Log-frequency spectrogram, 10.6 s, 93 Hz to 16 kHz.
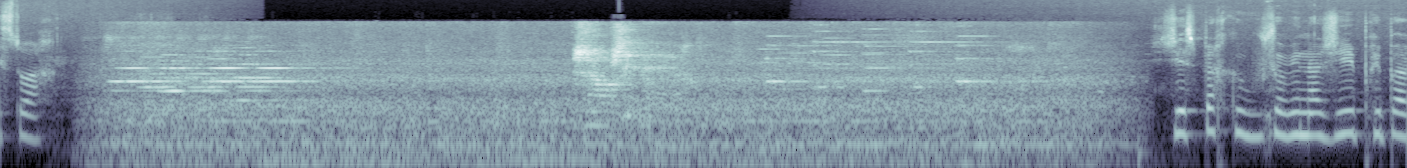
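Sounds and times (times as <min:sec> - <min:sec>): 
speech: 0:00.0 - 0:01.8, 0:04.3 - 0:05.0, 0:08.8 - 0:10.5
thin metallic whine of a tram: 0:00.6 - 0:08.6
tram rumbling past: 0:00.6 - 0:08.6.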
